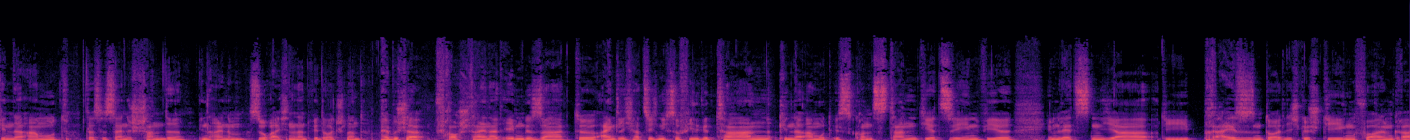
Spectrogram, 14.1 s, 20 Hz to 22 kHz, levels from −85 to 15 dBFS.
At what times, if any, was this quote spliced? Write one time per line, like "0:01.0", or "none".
0:03.8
